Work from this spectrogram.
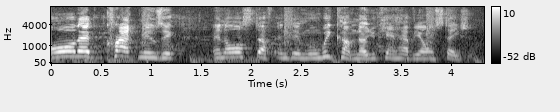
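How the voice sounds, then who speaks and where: A woman with lively intonation at a fairly quick pace, music in the background. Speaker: radio show host. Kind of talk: live radio talk. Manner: sometimes halting.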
